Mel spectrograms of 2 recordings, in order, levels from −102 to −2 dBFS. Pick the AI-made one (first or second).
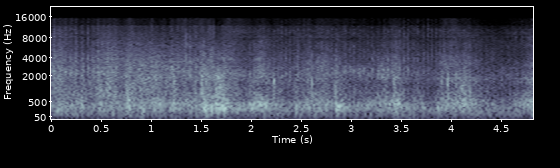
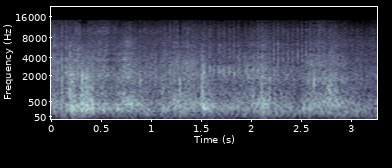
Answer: first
